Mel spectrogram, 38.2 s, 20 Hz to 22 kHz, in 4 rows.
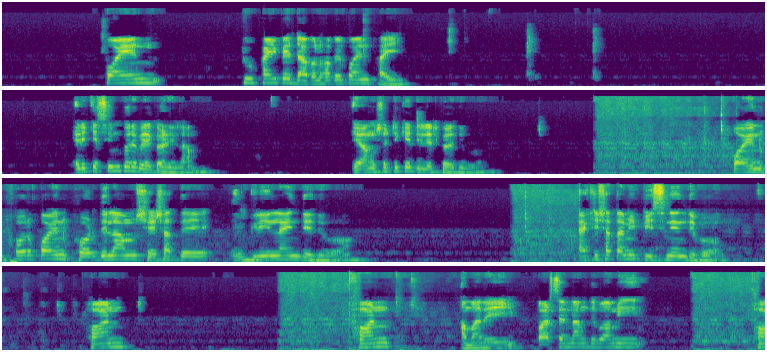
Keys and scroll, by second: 5.6 Return, 16.4 Delete, 17.3 Down, 18.1 Down, 18.5 Down, 22.2 Return, 25.4 Home, 25.6 e, 29.8 space.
